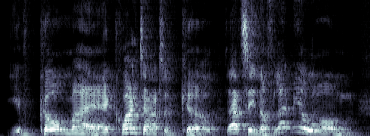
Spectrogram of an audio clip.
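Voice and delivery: peevish, petulant, very high, shrill and loud. Catherine, speaking to Nelly, who is combing her hair, petulant. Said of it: "she added petulantly".

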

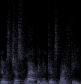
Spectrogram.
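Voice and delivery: ordinary delivery

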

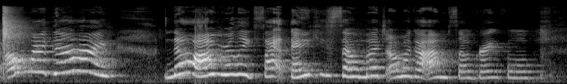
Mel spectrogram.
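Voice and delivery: put-on shrill, booming, very high, loud, thrilled gushing. Retelling thanking a caller for a job offer: retelling own excited thanks. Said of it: "I was so excited on the phone".

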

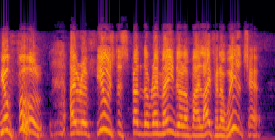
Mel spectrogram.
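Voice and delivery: very high, shrill, piercing scream. After his fall, Ignatius screams at Mr. Gonzalez, screaming. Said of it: "Ignatius screamed".

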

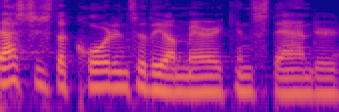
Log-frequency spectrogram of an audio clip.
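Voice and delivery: very soft, quiet half-whisper. Retelling what mom said after the doctor's visit: imitating a half-whisper. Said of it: "my mom would always whisper".

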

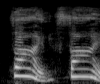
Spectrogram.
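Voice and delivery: joyful, overjoyed voice, full of joy. Reading the story, the narrator voices pinocchio answering the fox, joyful. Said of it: "cried Pinocchio, dancing about with joy".

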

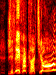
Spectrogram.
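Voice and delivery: play-acted, very high, meek, timid, backing-down voice. Retelling facing a much bigger driver: imitating own timid backing down. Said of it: "I totally wimped out".

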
